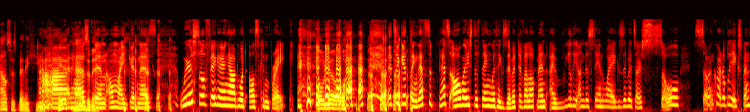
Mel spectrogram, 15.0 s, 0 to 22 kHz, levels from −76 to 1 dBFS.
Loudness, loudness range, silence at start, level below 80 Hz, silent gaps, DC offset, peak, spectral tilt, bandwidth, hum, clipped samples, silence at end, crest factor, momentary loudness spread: -16 LUFS; 9 LU; 0 s; -42 dBFS; none; under 0.1%; 0 dBFS; -5.5 dB/octave; 11 kHz; none; under 0.1%; 0 s; 16 dB; 12 LU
